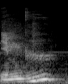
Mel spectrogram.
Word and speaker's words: Imgur: And, like, Reddit, you have to post pictures to Imgur. Is that how you pronounce it? – Imgur.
